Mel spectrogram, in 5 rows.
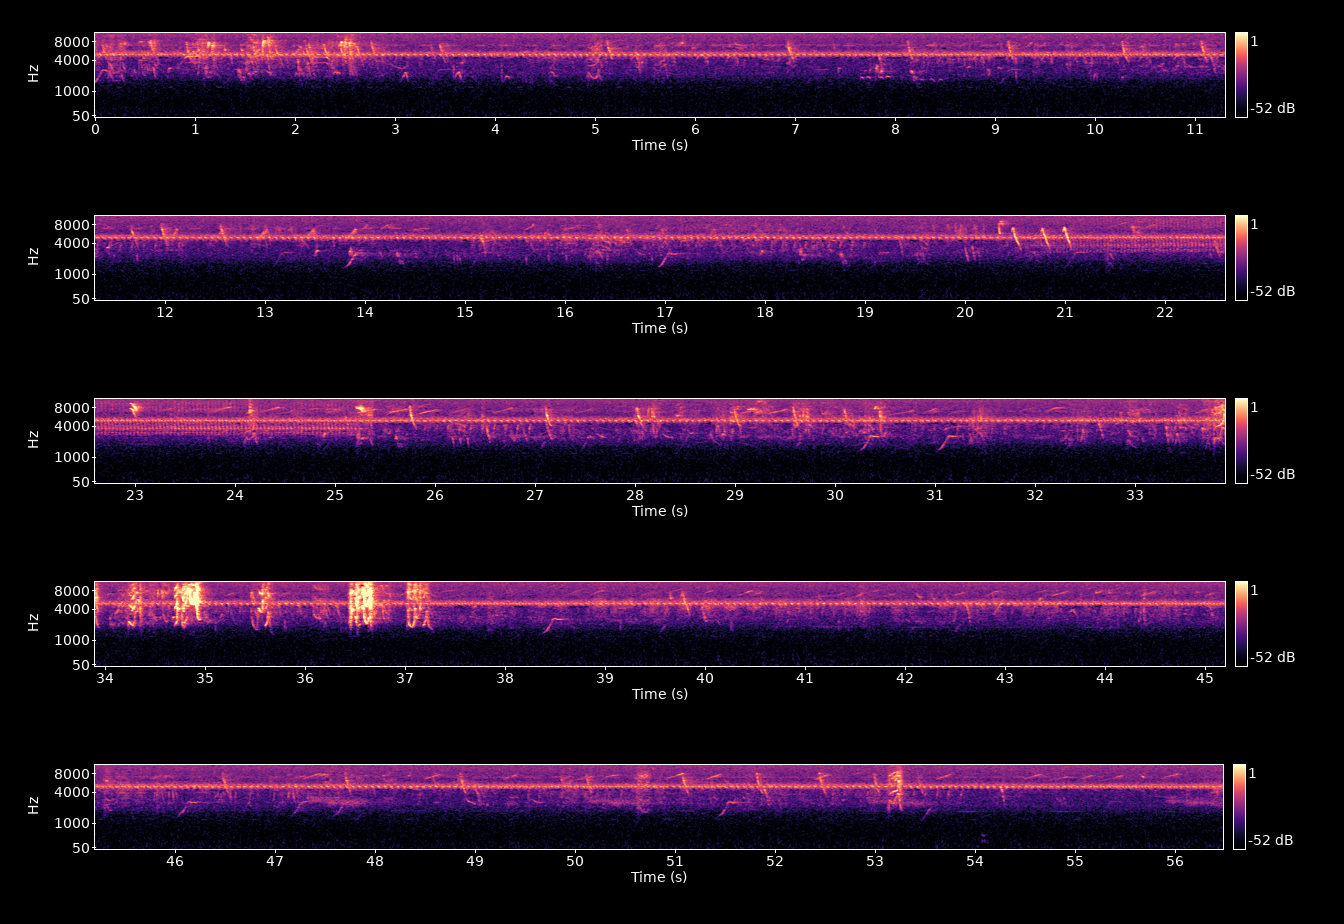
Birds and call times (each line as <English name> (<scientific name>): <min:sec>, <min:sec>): Scaly-throated Honeyguide (Indicator variegatus): 0:22.8
White-browed Sparrow-Weaver (Plocepasser mahali): 0:34.8, 0:36.6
